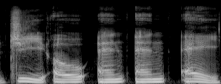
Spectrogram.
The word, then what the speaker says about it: gonna: 那在这句话中，我们看到了一个缩写的形式，它的拼写是 G O N N A，读作 gonna。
